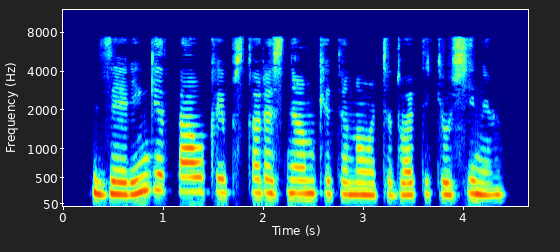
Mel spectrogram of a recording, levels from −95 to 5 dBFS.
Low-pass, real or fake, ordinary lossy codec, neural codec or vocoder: 7.2 kHz; real; AAC, 48 kbps; none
